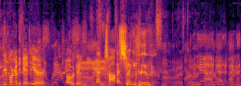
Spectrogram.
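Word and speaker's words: oden: sudden they see Well, it's not spelled with a U, it's O-D-E-N. Like I had to reset. Oh, I don't know. I think it's actually pronounced Odin. Cash, and whenever I do that, Because it's udon is with noodles.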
